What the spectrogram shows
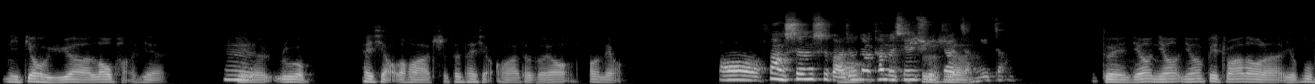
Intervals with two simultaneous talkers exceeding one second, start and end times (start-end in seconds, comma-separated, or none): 8.3-9.8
